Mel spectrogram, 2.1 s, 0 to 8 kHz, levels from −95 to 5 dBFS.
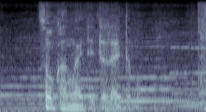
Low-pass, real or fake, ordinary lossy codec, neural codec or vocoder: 7.2 kHz; real; none; none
